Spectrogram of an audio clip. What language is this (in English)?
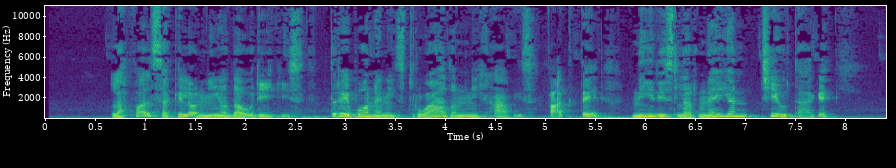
Esperanto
